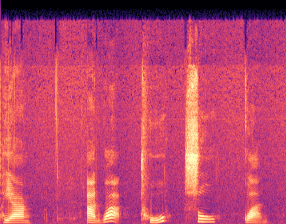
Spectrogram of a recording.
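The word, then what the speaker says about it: 图书馆: ค่ะ อ่ะ คำ นี้ 3 พยางค์ อ่าน ว่า ถู ซู กวาน ถู ซู กาน ถู ซู กวาน จะ แปล ว่า ห้อง สมุด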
